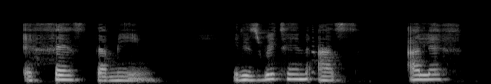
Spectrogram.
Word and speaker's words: Ephesdammim: It is pronounced Ephesdammim.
